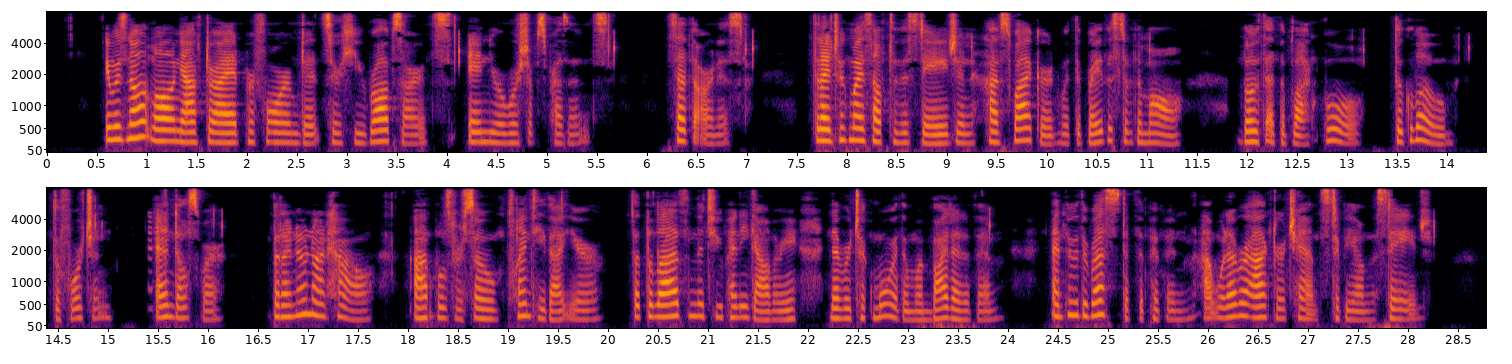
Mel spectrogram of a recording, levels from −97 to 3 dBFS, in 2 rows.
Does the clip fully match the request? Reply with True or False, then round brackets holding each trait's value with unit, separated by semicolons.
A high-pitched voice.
True (215 Hz)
